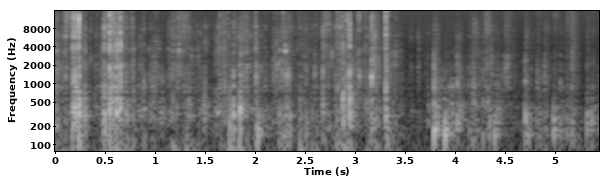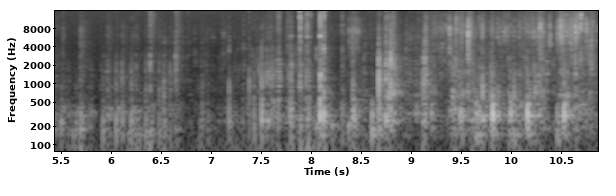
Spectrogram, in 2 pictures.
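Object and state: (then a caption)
Leather handbag being scratched. A large, hollow dark-brown leather (likely faux) tote bag with ruffled sides is held up while its front flap is scratched with nails. Dense, dry scratching and crinkling runs continuously, with brief brighter bursts. Short, rapid strokes give the bag a low-mid, slightly hollow tone that dies away almost instantly.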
